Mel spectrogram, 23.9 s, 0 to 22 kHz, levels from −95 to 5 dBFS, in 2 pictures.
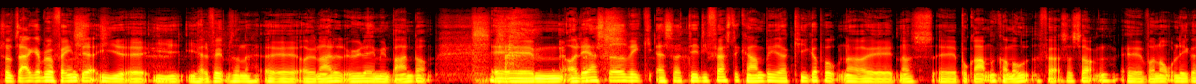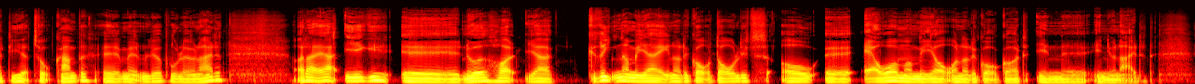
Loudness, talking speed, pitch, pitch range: -22 LUFS, 175 wpm, 100 Hz, 90-110 Hz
